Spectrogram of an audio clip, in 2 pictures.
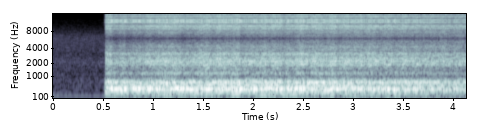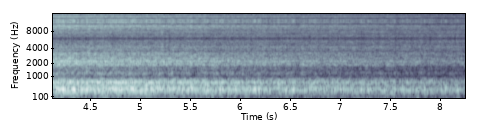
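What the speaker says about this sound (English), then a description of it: "the sound of the engine starts to diminish as if maybe A's run out of fuel" An amateur rocket engine fires during launch, a sudden loud roaring blast that starts abruptly and holds steady, then slowly fades and weakens over several seconds.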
